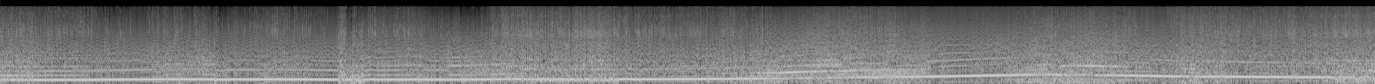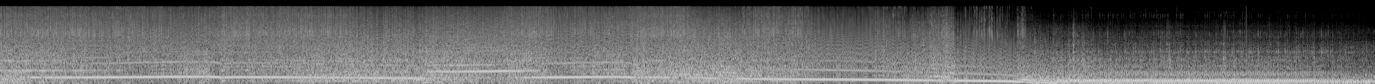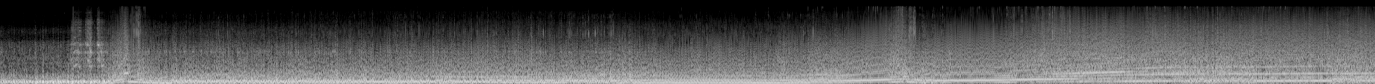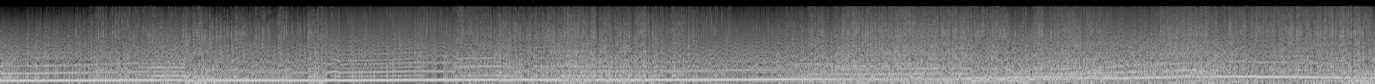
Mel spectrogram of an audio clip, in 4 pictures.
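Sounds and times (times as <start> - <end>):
motorcycle engine revving: 0.0 - 55.0
wind rush: 28.2 - 55.0.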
